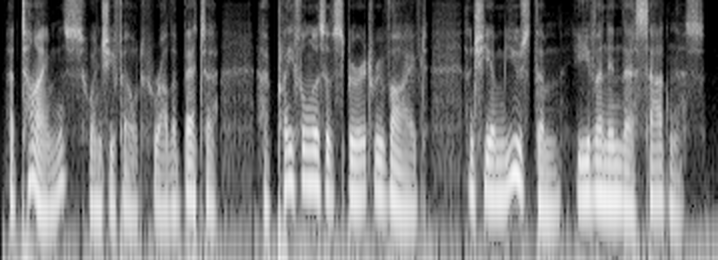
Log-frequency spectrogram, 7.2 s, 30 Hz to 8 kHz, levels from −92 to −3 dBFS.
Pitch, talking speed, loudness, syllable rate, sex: 115 Hz, 165 wpm, -17 LUFS, 5.4 syllables/s, male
